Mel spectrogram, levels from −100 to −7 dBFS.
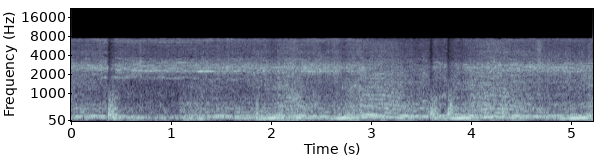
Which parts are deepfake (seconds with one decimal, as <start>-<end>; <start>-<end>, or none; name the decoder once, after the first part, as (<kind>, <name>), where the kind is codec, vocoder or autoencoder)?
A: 2.2-2.9 (codec, HILCodec)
